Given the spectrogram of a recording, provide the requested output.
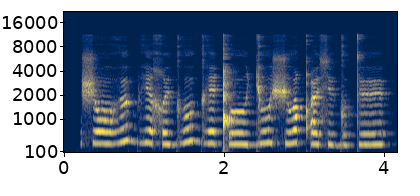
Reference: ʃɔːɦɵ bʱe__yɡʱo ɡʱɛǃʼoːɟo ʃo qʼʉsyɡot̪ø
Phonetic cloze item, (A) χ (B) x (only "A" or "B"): A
